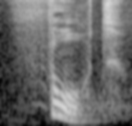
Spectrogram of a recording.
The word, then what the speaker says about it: thought: Think, thought. Watch that again. O-U-G-H-T, ought.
